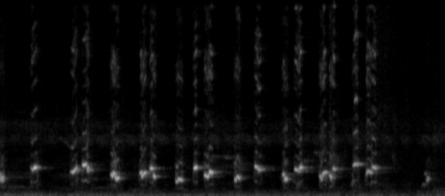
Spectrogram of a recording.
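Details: Vigorous sooty-headed bulbul song of the long 'ropel panjang' type, played to make other bulbuls sing: a steady string of rich, bubbling whistled notes alternating higher and lower, about three per second, ending after five seconds.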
